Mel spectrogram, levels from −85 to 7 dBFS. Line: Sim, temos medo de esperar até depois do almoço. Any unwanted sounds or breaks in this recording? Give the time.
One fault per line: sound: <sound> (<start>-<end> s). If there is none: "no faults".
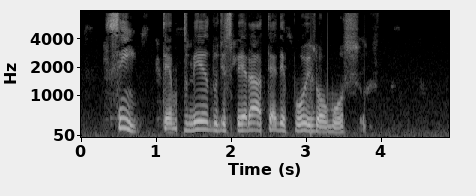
sound: dropout (1.3-1.4 s)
